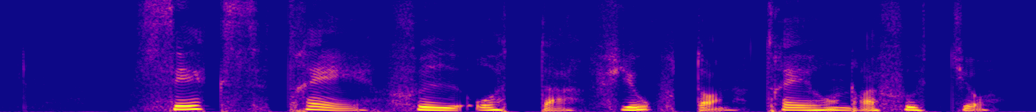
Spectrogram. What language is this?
Swedish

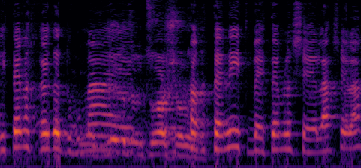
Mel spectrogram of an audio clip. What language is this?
Hebrew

